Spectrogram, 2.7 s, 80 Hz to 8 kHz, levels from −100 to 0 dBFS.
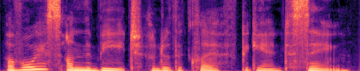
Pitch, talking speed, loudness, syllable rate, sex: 195 Hz, 245 wpm, -15 LUFS, 5.7 syllables/s, female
